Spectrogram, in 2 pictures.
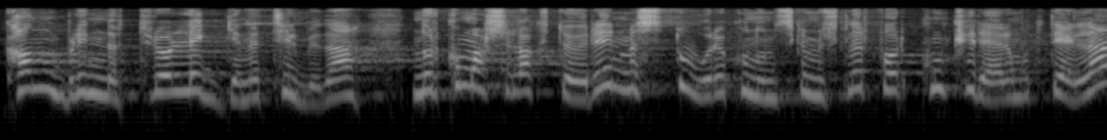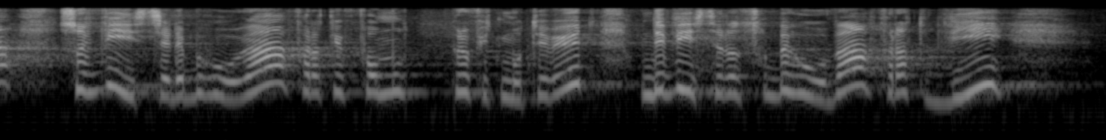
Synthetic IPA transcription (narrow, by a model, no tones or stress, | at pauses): kʰɑnbliːnœt̪ʰːɪlɔlɛɡːənɛt̪ʰːɪlbʉːd̪ə | nɔɾkʰʊmæʂɪɛləɑkt̪ʰøːɾəɾmɛst̪uːɾəœkʊnuːmɪskəmʉskləɾfɔɾkʰʊŋkʉɾeːɾəmʊt̪ɾɪɛlːəsɔʋiːsəɖɛbəɦuːʋəfɔɾɑt̪ʋɪfoːpʰɾʊfɪt̪ːmʊt̪ɪːʋəʉːt̪mɛnd̪ɛʋiːsəɾɔsːɔbəɦuːʋəfɔɾɑt̪ʋɪ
